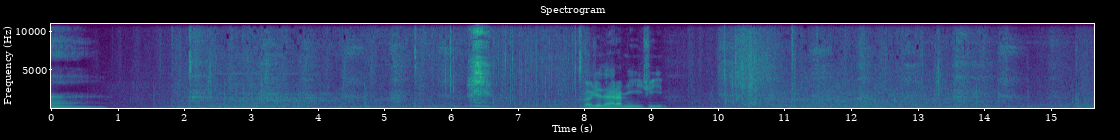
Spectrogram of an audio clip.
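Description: Footsteps run quickly across a hard surface.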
